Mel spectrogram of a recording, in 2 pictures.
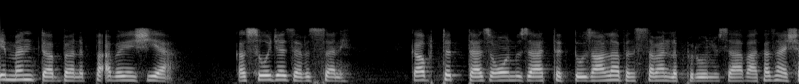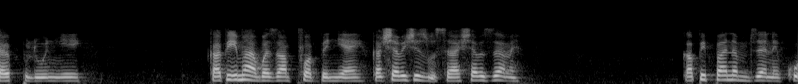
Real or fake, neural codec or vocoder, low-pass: fake; codec, 16 kHz, 1 kbps, X-Codec, WavLM features, trained on Multilingual LibriSpeech; 5.4 kHz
